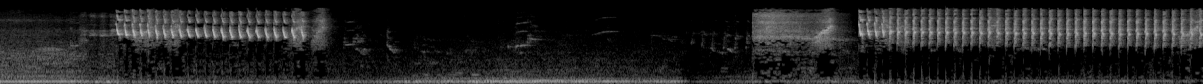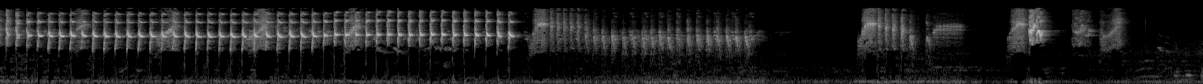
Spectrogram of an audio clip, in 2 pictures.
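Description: Lovebird singing: a short, rapid chattering trill, then a long unbroken one of about eight seconds, the drawn-out 'ngekek' chatter that keepers prize, with a few short chirps near the end.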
